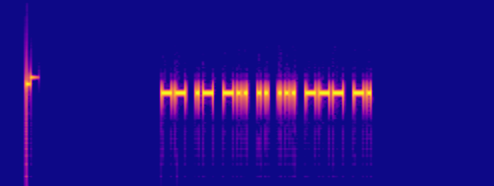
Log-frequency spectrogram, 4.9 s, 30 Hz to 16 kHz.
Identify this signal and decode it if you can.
Morse code, heard as a keyed tone, about 34 wpm, 700 Hz. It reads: MADISON
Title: USA Common Names - 35wpm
